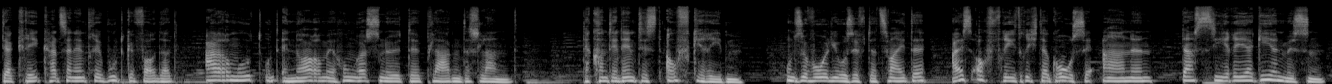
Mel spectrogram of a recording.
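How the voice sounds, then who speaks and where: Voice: mid-range voice, normal speed, a little mellow, soft background music. A narrator reading a scripted historical documentary.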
